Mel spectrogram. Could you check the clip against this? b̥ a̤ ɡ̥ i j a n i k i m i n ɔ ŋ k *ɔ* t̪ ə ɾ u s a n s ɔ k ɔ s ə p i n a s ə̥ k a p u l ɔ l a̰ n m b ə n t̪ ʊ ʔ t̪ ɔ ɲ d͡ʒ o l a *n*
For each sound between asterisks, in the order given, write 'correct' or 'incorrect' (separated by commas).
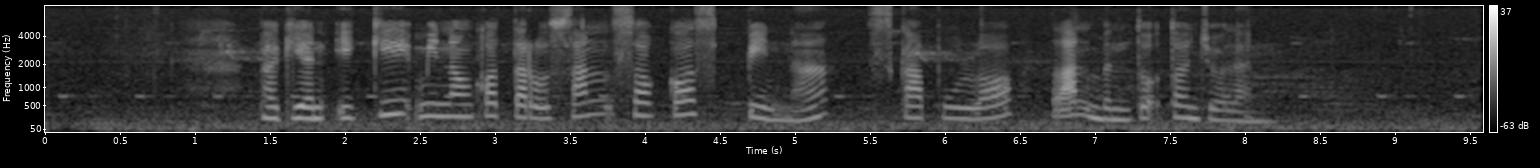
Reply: correct, correct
